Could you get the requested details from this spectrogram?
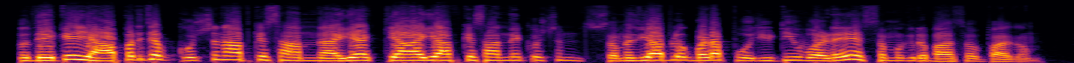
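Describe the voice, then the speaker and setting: In a clean studio recording with no echo, a man with a high voice teaches an exam-prep lesson. He talks rapidly, posing questions, answering them himself, and repeating his own questions back to the viewer.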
